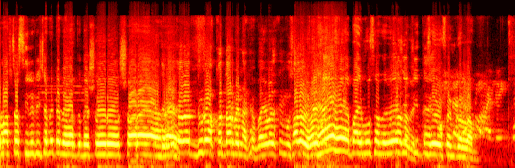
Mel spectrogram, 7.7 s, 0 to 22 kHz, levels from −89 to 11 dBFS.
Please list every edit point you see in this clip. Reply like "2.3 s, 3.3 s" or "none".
6.4 s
